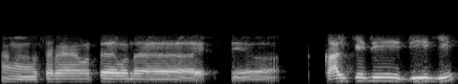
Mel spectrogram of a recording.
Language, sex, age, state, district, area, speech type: Kannada, male, 45-60, Karnataka, Gadag, rural, conversation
